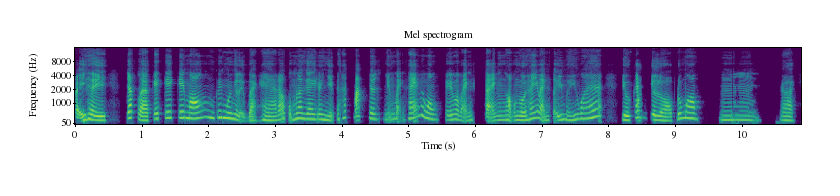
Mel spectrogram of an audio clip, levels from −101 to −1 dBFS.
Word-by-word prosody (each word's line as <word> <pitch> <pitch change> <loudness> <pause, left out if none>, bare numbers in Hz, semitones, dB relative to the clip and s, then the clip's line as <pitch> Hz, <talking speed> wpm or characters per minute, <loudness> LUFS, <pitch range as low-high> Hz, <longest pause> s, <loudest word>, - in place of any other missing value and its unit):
Vậy - - +3
thì 195 -6 +5 0.3
chắc 300 -3 +3
là 190 -2 +6
cái 250 +8 0
cái 295 +4 -1
cái 305 0 -1
món 295 +3 +3
cái 320 +2 -1
nguyên 280 -4 +4
liệu 220 - -3
bạc - - -3
hà 190 -3 0
đó 225 +5 +1
cũng 255 -2 -3
là 270 +1 +3
gây 250 -2 +2
ra 240 - -1
nhiều 210 -4 +1
thắc 305 +2 -7
mắc 195 - +3
cho 265 - +1
những 235 +2 -7
bạn 225 - -5
khác, 265 +2 +2
đúng 405 - 0
hông? 245 -4 +1
Kiểu 220 +1 -1
mà 235 - +1
bạn 205 - -3 0.2
bạn 205 +5 0
hoặc - - +1
người 200 0 +2
thấy 260 +6 +1
bạn 195 - 0
tỉ 200 +2 -3
mỉ 215 -2 0
quá, 275 +9 0 0.3
vừa 205 -2 +5
cắt 295 +9 -2
vừa 225 - +4
lột, 180 -3 0
đúng 260 +4 0
hông? 275 -3 +3 0.3
Ừm. 210 -1 -2 0.7
Rồi. 190 -2 -3
235 Hz, 255 wpm, -22 LUFS, 205-275 Hz, 0.7 s, là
